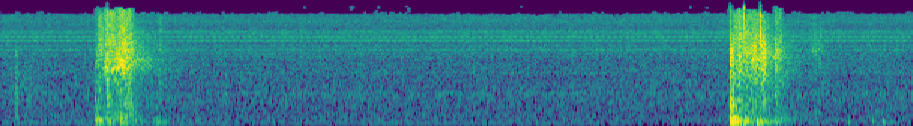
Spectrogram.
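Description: A cat leaps and thumps its paws against a wall.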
